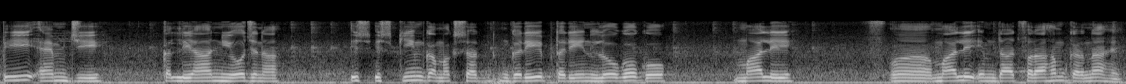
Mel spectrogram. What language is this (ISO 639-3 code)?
urd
